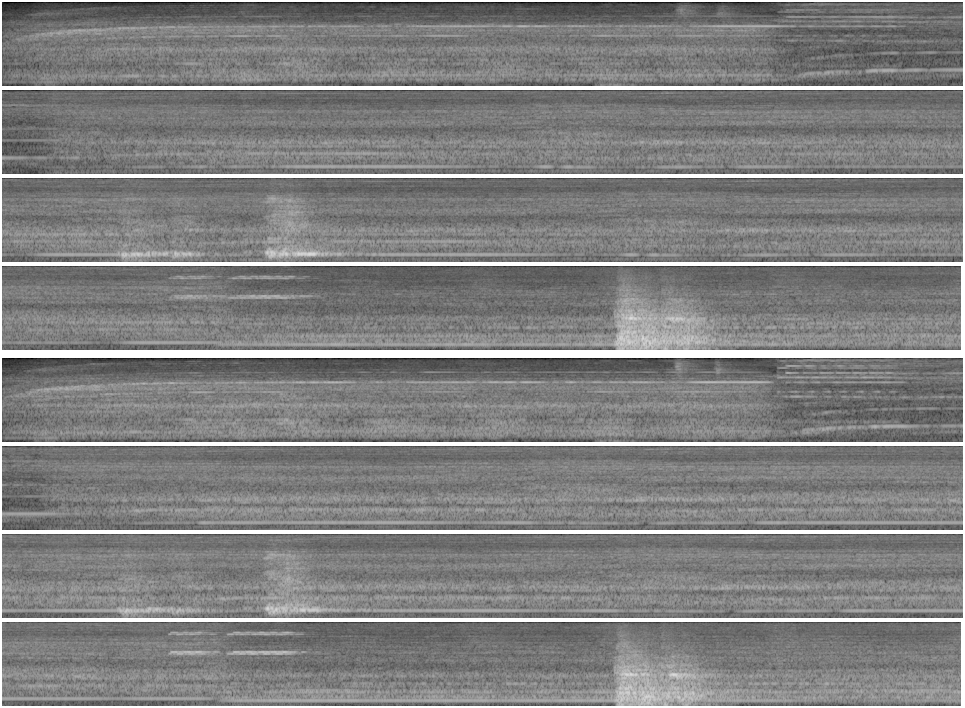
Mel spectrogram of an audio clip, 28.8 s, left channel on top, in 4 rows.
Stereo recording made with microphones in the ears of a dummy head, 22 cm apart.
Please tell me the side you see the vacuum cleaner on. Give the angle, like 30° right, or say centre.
40° right.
